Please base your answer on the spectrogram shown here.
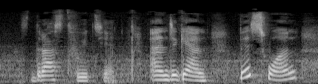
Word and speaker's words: здравствуйте: The most common way to greet people is здравствуйте. Здравствуйте. Okay? And please mind that you don't pronounce v here. This would be difficult even for native speakers. So it's just здравствуйте. Здравствуйте.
